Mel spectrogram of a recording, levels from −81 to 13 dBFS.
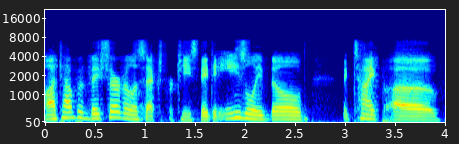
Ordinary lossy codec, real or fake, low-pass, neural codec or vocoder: AAC, 32 kbps; fake; 7.2 kHz; codec, 16 kHz, 0.5 kbps, X-Codec, HuBERT features, trained on general audio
